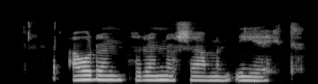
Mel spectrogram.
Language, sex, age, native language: Icelandic, male, 7, Icelandic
